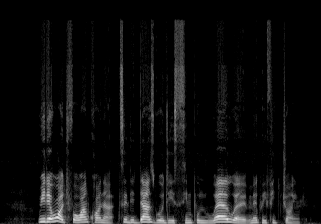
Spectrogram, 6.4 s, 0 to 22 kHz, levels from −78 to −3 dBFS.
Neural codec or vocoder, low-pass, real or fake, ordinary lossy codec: none; none; real; none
